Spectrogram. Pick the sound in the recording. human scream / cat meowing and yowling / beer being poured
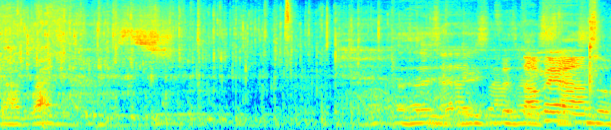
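beer being poured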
